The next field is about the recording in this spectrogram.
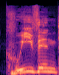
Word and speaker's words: Caoimhin: yeah Caoimhin Kelleher which is how it's pronounced, um, even though it's like C A O I M um, H I N or whatever. It's Irish, like Gaelic shit.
